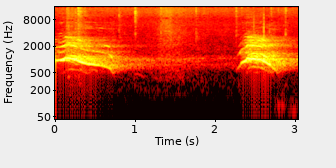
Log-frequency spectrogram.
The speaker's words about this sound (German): Wer in abgelegenen Gebieten im Bayerischen Wald unterwegs ist, der kann es mitunter hören. Das Wolfsgeheul und die typischen Schreie vom Luchs.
